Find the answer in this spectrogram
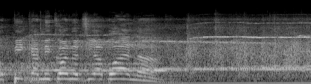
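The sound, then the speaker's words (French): A church audience standing and cheering for the Lord. A loud voice shouts over the crowd, and clapping and cheering continue beneath and after it. “Est-ce qu'on peut se tenir debout et acclamer très fort? Est-ce que tu peux acclamer pour le Seigneur?”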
